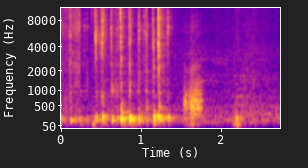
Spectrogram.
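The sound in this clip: Rapid typing on a computer keyboard while entering a game search, a quick run of many crisp clicking keystrokes followed by a couple of softer, isolated taps.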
